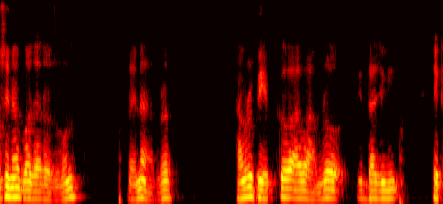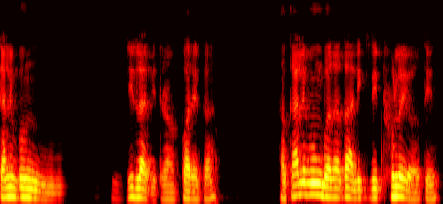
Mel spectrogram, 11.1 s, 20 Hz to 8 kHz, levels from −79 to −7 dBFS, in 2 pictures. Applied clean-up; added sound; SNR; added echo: neural mask model DeepFilterNet 3.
